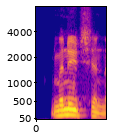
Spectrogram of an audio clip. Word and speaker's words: Mnuchin: Steve Munchen was also, I can't pronounce his name, Munchen. So the guy that was Donald Trump's right-hand man, I think. – Mnuchin, there we go.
